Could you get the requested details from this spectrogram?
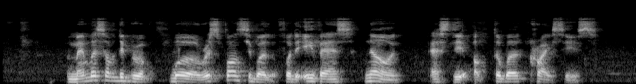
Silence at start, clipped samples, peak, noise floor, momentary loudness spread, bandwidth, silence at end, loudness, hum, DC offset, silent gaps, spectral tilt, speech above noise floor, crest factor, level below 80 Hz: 0.65 s; under 0.1%; 0 dBFS; -50 dBFS; 9 LU; 9.2 kHz; 0.4 s; -15 LUFS; none; under 0.1%; none; -4.5 dB/octave; 35 dB; 14 dB; -52 dBFS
